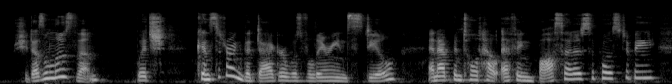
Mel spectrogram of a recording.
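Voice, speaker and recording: With a medium-pitched, darkish voice, a woman co-hosts a book podcast and gives recaps. The discussion sounds scripted, and her delivery is sarcastic, emphatic, casual and full of swearing.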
